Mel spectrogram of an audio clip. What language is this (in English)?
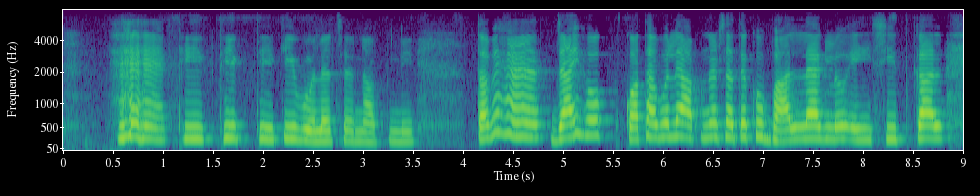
Bangla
